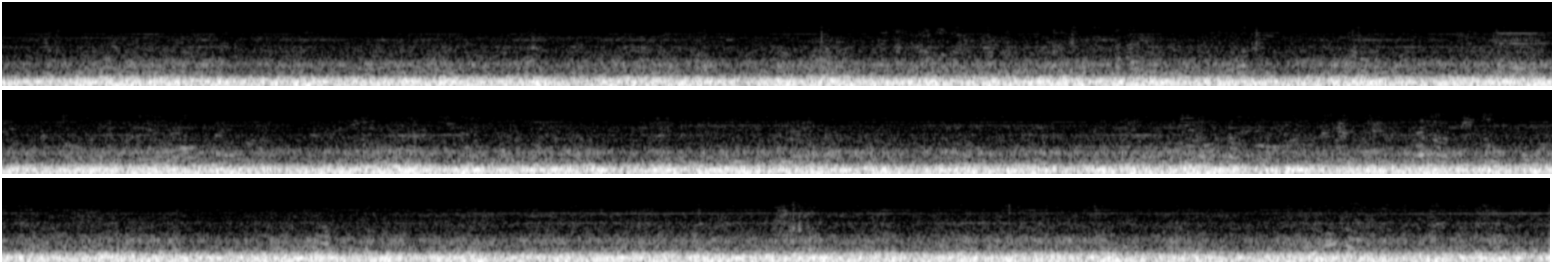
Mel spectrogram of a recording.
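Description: Steady cabin noise of a jet airliner in flight: the low, even rumble and rush of engines and airflow, unchanging throughout.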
